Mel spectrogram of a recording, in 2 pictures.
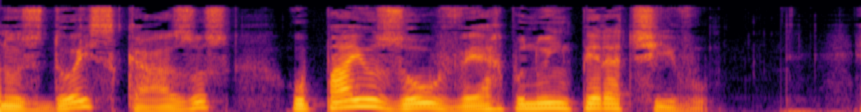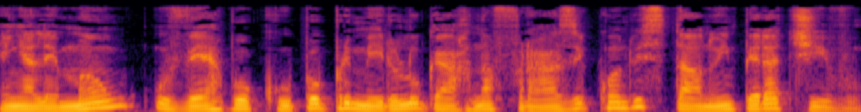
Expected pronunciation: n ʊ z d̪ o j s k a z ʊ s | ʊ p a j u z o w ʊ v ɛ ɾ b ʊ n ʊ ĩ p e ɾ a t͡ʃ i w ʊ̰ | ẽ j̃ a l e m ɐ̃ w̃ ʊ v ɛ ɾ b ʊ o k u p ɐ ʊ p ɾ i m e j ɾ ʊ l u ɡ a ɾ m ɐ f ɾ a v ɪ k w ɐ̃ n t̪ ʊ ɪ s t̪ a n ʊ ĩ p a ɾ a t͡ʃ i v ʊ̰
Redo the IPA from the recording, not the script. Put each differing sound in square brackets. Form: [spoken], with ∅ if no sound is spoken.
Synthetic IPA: n ʊ z d̪ o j s k a z ʊ s | ʊ p a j u z o w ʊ v ɛ ɾ b ʊ n ʊ ĩ p e ɾ a t͡ʃ i [v] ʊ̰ | ẽ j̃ a l e m ɐ̃ w̃ ʊ v ɛ ɾ b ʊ o k u p ɐ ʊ p ɾ i m e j ɾ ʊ l u ɡ a ɾ [n] ɐ f ɾ a [z] ɪ k w ɐ̃ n [d̪] ʊ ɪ s t̪ a n ʊ ĩ p [e] ɾ a t͡ʃ i v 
